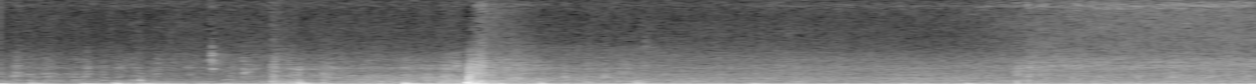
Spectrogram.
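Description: A dog panting inside a car's cabin during an automatic car wash, over the wash's steady low rumble and irregular low thuds. A louder knock comes about two and a half seconds in, and a faint hiss of spraying water begins near the end.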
